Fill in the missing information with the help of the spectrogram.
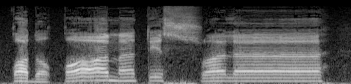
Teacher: اگر آپ یہاں ٹھہرتے ہیں پھر آپ نے گول تا کو ساکن کر ہا میں بدل جاتی ہے، پھر ساکن یہاں رکنے کی صورت میں آپ نے پیش نہیں پڑھنا ہے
